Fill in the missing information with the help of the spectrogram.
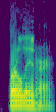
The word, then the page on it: Berliner: American English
